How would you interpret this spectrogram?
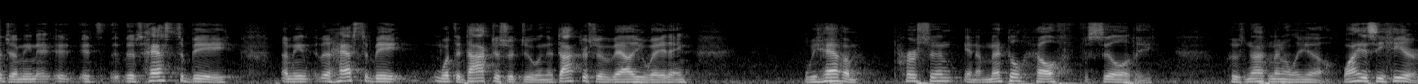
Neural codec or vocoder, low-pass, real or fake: codec, 16 kHz, 4 kbps, FunCodec, trained on Chinese and English, 50 frames a second; 7.2 kHz; fake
